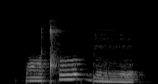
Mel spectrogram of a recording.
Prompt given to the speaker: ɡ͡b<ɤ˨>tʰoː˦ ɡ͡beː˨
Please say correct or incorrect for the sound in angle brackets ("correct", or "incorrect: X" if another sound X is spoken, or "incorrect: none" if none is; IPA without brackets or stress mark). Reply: incorrect: ɔ˨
